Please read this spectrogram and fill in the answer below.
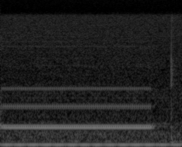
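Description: Telephone ringback tone playing from a smartphone's speaker: one steady two-second ring while an outgoing call waits to be answered.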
